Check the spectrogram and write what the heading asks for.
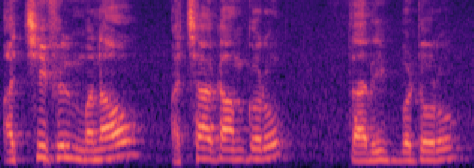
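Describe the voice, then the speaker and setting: A man's voice: high-pitched, normal speed, mellow. A man co-hosting a gossip chat, agreeing readily and laughing along as he adds stories. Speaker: gossip show co-host. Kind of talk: casual chat.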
